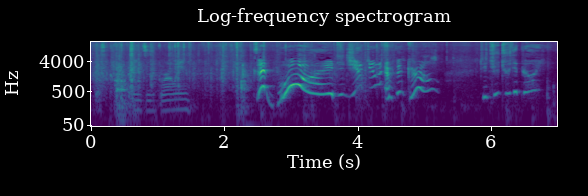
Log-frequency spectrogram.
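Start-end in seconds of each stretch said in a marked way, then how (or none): 2.4-6.9 high, bright sing-song praise for the puppies; puppy praise talk. Real, not acted. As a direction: coo at the pups like a proud breeder.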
